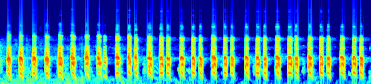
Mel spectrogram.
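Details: Male chukar partridge giving a call used in hunting: a steady run of short, evenly spaced chuck notes, a little more than one per second-tenth, with no pause across the whole stretch.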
